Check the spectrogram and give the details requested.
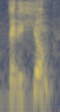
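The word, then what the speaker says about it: pterigión: Se escribe con p terigión.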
